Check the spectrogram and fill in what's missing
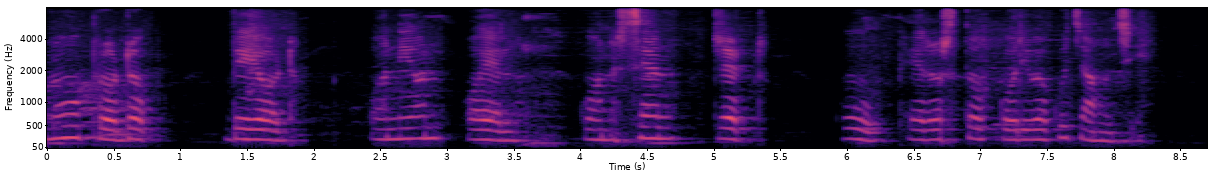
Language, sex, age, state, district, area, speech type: Odia, female, 30-45, Odisha, Mayurbhanj, rural, read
